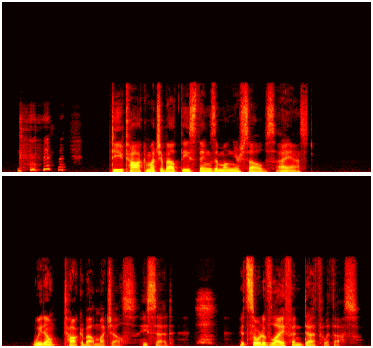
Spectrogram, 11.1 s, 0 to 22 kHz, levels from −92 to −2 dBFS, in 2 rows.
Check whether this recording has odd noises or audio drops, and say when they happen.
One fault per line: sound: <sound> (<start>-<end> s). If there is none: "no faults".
sound: laugh (0.2-1.2 s)
sound: sniff (8.4-8.8 s)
